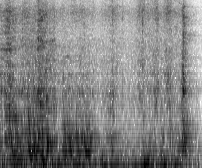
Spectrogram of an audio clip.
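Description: Rubbing and scraping handling noise, with a sharp click near the end.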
